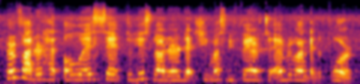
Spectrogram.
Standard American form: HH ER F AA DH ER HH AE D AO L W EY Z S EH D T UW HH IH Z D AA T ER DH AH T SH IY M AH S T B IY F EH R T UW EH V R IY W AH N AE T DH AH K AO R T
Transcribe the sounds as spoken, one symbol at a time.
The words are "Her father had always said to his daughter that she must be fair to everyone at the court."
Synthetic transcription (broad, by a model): HH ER F AA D ER HH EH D AO L W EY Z S EH D T UW HH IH S D AA T ER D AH T SH IY M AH S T B IY F EH R T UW EH V R IY W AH N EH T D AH K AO R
